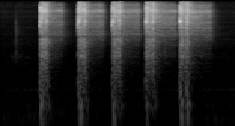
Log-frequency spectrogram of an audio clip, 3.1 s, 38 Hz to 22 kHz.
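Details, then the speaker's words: Craftsman pneumatic air grease gun, about 15 years old, after priming: five crisp air hisses about every half second, each a full pump stroke. Single-shot mode delivers grease properly; continuous mode does not work. "continuous mode does not work I'm holding the trigger down the single shot as opposed to automatic that's working"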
